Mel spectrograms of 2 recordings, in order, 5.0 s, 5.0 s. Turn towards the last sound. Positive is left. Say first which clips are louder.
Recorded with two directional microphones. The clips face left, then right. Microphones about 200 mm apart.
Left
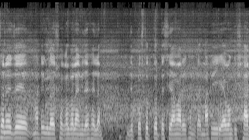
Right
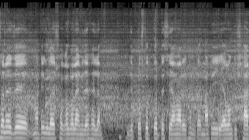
# left 1 dB
turn(degrees=0)  # may be behind; listen again after turning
